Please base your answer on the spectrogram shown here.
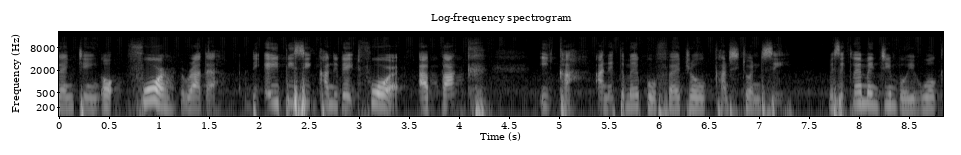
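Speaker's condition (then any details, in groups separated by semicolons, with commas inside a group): No condition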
